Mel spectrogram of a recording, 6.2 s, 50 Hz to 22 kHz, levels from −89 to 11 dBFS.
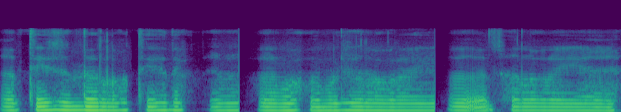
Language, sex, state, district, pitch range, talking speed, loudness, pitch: Maithili, male, Bihar, Supaul, 120-130 Hz, 75 wpm, -17 LUFS, 125 Hz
